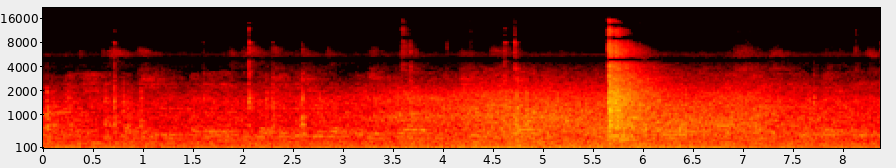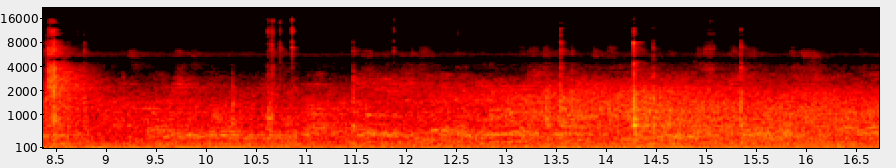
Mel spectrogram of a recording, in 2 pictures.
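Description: Hand tools clicking and knocking on metal fittings in a car's engine bay during a brake master cylinder replacement. There are a few sharp clicks, the loudest about six seconds in and another about two and a half seconds later, over a steady low hum.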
